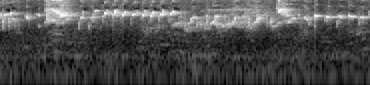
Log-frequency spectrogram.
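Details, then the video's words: Vigorously singing canary, used as a lure to provoke other birds into answering: rapid high rolling trills and buzzy chirps, densely repeated with short bursts of very high notes, continuous throughout. "PANCINGAN BURUNG KENARI GACOR"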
